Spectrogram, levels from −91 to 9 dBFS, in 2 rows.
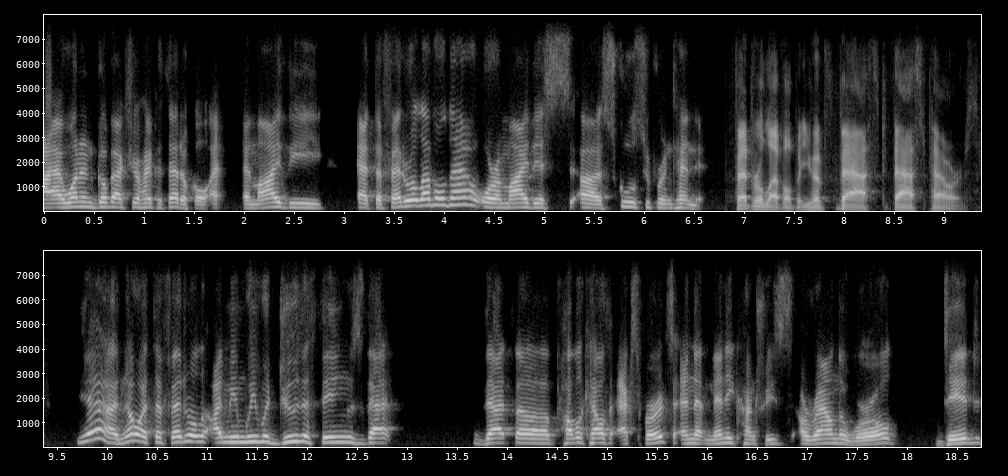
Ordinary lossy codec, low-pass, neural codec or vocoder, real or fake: Opus, 24 kbps; 7.2 kHz; vocoder, 22.05 kHz, 80 mel bands, Vocos; fake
